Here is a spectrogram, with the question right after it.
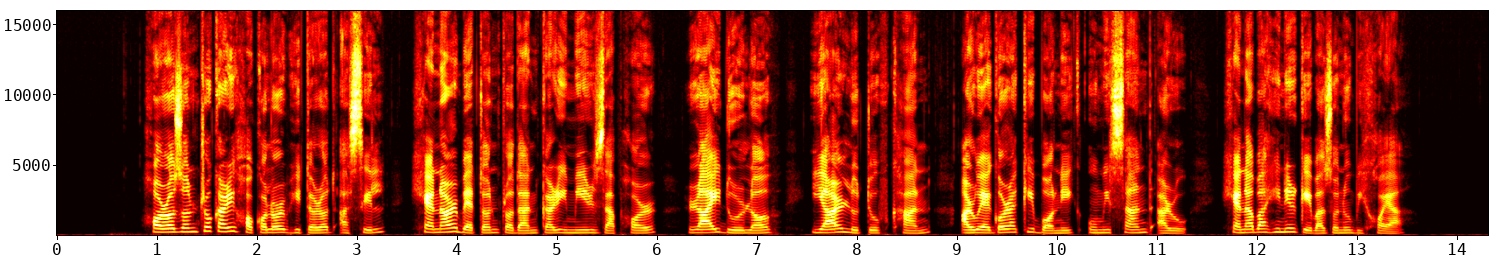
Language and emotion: Assamese, neutral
